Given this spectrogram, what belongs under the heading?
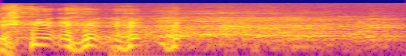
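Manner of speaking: light, breathy laughter. Real, not acted. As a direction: chuckle it out. Laughs after the closing line.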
